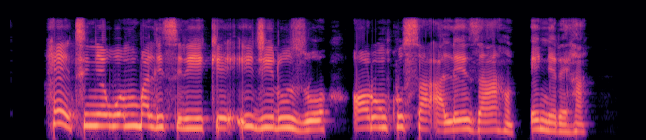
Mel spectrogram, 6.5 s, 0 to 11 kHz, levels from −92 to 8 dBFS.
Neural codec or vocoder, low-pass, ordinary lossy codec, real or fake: none; 7.2 kHz; none; real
